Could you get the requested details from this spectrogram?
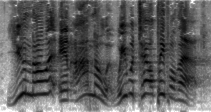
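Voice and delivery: high, loud preacher's cry; loud preaching. Real, not acted. Pastor calling out to the church, loud. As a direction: lift it up and drive it home to the congregation. Preacher rising to full force.

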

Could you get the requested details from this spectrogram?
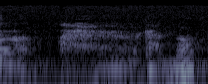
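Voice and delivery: breathy near-silent whisper; whispered despair. Retold or imitated. Pastor mimicking a hopeless prayer, hushed whisper. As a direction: whisper it like a defeated pray-er.

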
